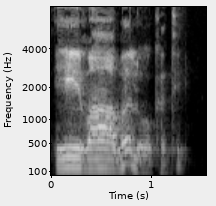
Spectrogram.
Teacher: The va and a together join and becomes va. The va becomes a longer vowel. It takes on a longer vowel and becomes va.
